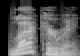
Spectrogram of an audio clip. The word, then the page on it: lacquering: British English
